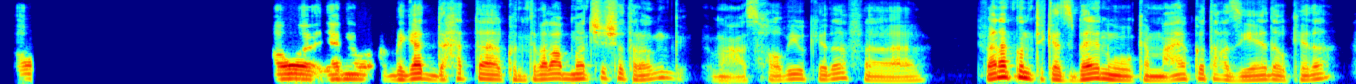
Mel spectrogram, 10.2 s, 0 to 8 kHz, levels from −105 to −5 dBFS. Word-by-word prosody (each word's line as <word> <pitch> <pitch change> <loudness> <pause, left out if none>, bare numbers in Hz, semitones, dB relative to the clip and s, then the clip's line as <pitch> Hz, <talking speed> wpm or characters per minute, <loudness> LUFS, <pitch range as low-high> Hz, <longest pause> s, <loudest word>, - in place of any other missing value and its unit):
آه. 130 - -1 1.8
آه، 125 0 +8
يعني 120 +1 +1
هو 120 -1 -2
بجد 115 +3 +2
حتّى 130 -2 -1
كنت 110 -1 -9
بالعب 125 +1 +2
ماتش 130 +2 0
شطرنج، 135 +2 -4 0.2
مع 90 -2 -10
صحابي 100 +5 -7
وكده 125 +3 -5
ف 135 - -12 0.8
فأنا 170 - +7
كنت 170 -4 +3
كسبان 120 +6 +2
وكان 100 -2 -1
معايا 95 +7 -2
قطع 120 -3 -7
زيادة 105 +4 -4
وكده، 105 - -6
120 Hz, 130 wpm, -23 LUFS, 105-130 Hz, 1.8 s, آه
